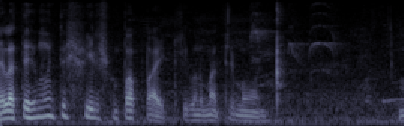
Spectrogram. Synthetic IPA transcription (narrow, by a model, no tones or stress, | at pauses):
ɛlɐt̪evɪmũj̃t̪ɐsfiʎʊskõpapa̰jseɡũnd̪ʊmat̪ɾimõnjʊ | m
